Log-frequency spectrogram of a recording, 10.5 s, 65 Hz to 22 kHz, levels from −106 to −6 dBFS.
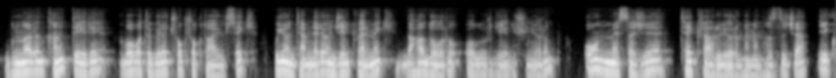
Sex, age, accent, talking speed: male, 30-49, native, 140 wpm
